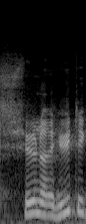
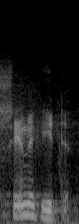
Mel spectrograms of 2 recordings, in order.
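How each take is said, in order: First: The vowels are said with rounded lips. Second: The vowels are said with spread lips. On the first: This is the standard German form. "statt schöner Hüte" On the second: This is the Berlin dialect form. "gibt es in Berlin bloß"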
